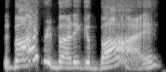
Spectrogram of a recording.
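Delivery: high, loud catchphrase farewell; sketch catchphrase. Pretend. Doing his catchphrase for the hosts, big sketch-character voice. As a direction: sing out a showy goodbye to the room. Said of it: "Do your catchphrase".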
